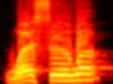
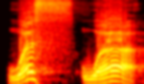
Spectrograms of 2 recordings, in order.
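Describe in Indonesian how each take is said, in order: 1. Huruf s pertama dipanjangkan dengan bunyi tambahan. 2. Huruf s pertama pendek tanpa bunyi tambahan. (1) "Dengar ya? Waswa. Salah" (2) "Waswa yang betul"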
